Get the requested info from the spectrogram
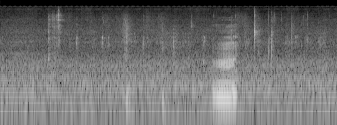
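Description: A person chewing a mouthful of rehydrated scallop fried rice, with faint scattered clicks and a short hummed sound of approval about three seconds in.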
